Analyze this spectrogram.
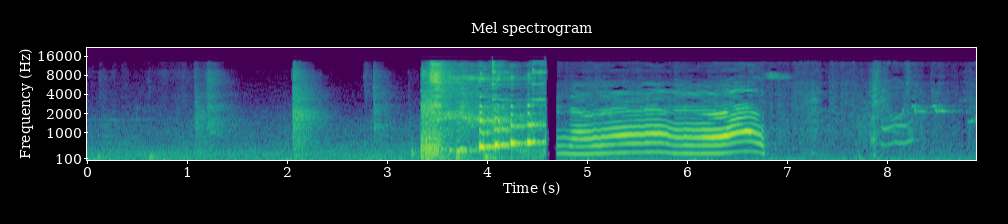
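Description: Domestic cat giving a loud, harsh screech about three seconds in, followed straight away by one long, wavering yowl lasting about two seconds.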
